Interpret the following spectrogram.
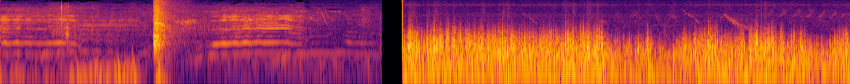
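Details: Boer goats on a goat farm give a few quavering, nasal bleats, one answering another, before a loud roar of wind or handling noise drowns everything for the second half.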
